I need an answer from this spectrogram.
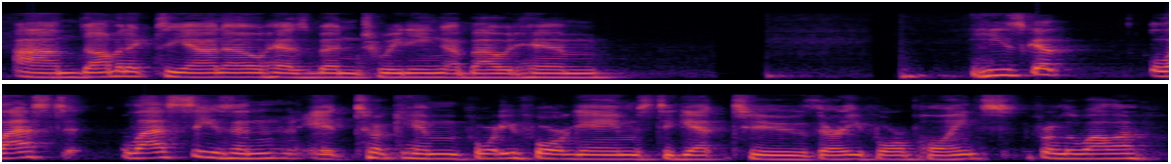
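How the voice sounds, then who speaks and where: A man's voice: medium pitch, fairly even intonation, unhurried. A man with a mid-range voice co-hosts a casual sports podcast. He reels off stats and records, padding them with ums and uhs. The audio sounds somewhat dull and lo-fi. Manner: reels off stats with many fillers. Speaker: podcast co-host.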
